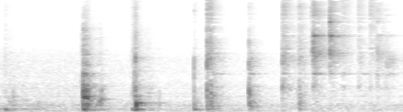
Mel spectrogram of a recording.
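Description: Hard plastic lids of a measuring cup clicking and knocking together in a series of sharp strikes, bunching up toward the end, as the small lid is pressed down onto the big lid and pops up, pushed off by the air trapped inside.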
